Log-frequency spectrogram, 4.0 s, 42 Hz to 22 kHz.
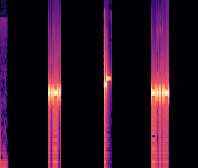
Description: Morse code, heard as a keyed tone, about 44 wpm, 700 Hz. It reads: F <BT>
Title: Single Character (Letter:Number:Punctuation:Prosign) Alt 45wpm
